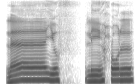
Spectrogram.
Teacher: huruf la kita panjangkan dua harakat karena terdapat tanda alif di depannya · huruf hu langsung lompat masuk ke huruf lam yang berharokat sukun. Langsung masuk ke sini, alifnya tidak dibaca atau dianggap tidak ada.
